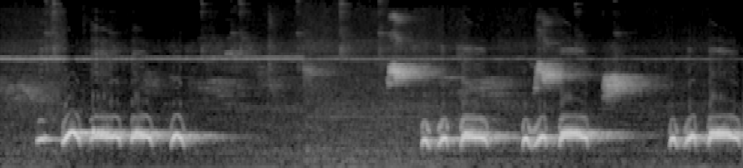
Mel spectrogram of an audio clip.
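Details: Spotted dove praised for its liu tan style song, used to draw in wild birds: three clusters of low, bouncing coos split by pauses, with short breathy hisses and a steady high electronic tone.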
